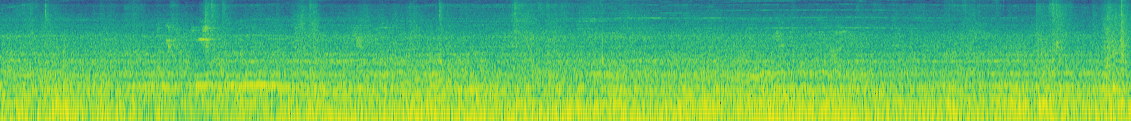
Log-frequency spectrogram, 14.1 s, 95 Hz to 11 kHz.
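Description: Heuliez GX 327 city bus standing at a stop with its engine idling: a steady low rumble, with a few light clicks on top.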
